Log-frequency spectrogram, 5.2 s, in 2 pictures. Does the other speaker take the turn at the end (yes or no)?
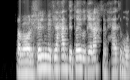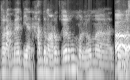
yes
